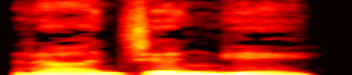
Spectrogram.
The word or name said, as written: ರಾಜ್ಯಂಗೆಯ್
